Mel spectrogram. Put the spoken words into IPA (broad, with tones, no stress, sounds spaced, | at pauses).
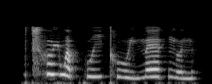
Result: t͡sʰ ɵ˥ ɥ w ɐ˨ p̚ kʷ iː˨˧ kʰ uː˨˩ j m ɛː˥ k̚ ŋ ɵ˨ n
